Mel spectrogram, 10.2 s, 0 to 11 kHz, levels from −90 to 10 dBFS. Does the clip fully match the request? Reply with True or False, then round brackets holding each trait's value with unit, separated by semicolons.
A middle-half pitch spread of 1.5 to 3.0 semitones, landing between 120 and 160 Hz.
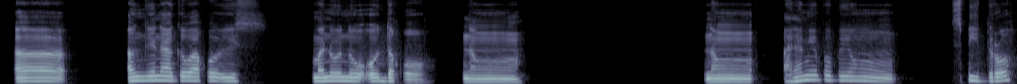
False (4.2 semitones; 140 Hz)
